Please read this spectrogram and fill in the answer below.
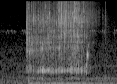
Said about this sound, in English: Let's just transfer some of this water from here to here.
